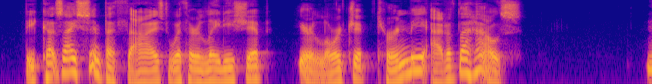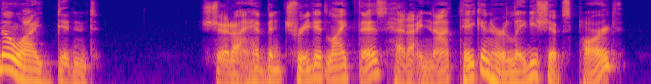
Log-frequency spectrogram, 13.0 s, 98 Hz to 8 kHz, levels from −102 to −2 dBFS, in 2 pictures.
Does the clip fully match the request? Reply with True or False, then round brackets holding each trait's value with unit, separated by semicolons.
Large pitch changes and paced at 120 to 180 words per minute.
True (6.4 semitones; 145 wpm)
